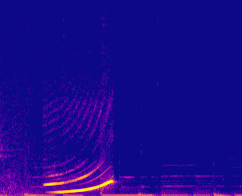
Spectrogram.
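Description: Background music with a steady beat. About half a second in, a loud whistle-like sound effect slides upward in pitch for just over half a second, then cuts off.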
